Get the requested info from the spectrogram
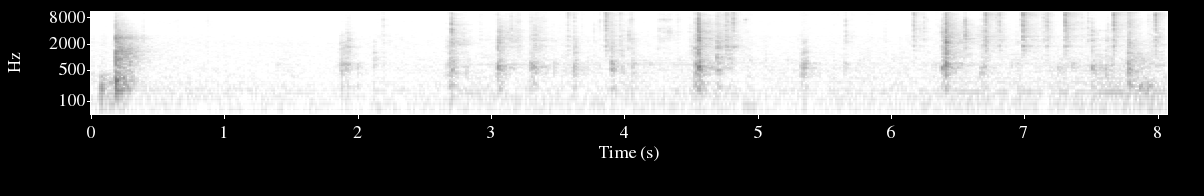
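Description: Light clicks and taps of a circuit board, wires and hand tools being handled and fitted into a sheet-metal box, with one louder knock at the very start and the clicks coming faster near the end.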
